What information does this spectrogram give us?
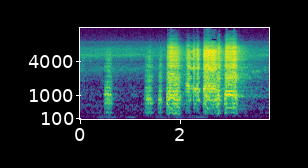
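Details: Pantanal song of the wild Chaco chachalaca: a few scattered harsh notes, then loud raspy rhythmic calls building in short bursts from the second second onward.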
